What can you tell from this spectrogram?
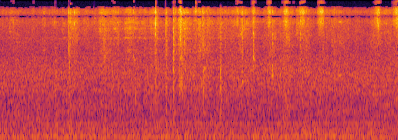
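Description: Steady low background rumble with a scattered handful of light clicks from a metal spoon against plastic tubs and a clay mortar.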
